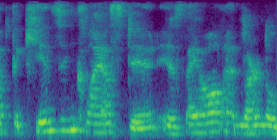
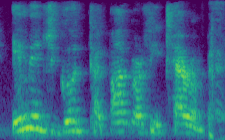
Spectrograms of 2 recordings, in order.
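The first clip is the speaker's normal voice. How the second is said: put-on thick Polish accent. Recalling Mister Zagorski's verdict on his work, imitating Mister Zagorski's Polish accent. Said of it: "The teacher with the thick Polish accent".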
